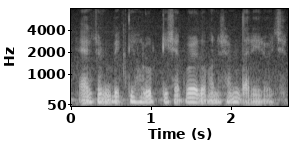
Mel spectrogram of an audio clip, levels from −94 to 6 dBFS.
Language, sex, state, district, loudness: Bengali, male, West Bengal, Cooch Behar, -18 LUFS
